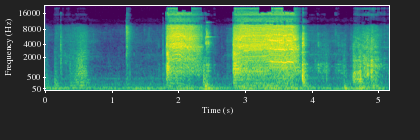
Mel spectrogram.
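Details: Makita DDA351 cordless angle drill after repair, drilling wood with a 10 mm bit: smooth, even high whine in clean bursts, no rattle or grinding; the earlier awful gear noise is gone and the gearbox sounds healthy.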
